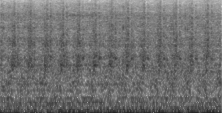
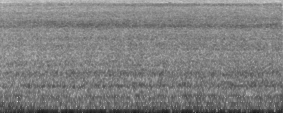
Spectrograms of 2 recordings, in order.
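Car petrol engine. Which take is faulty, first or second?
first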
